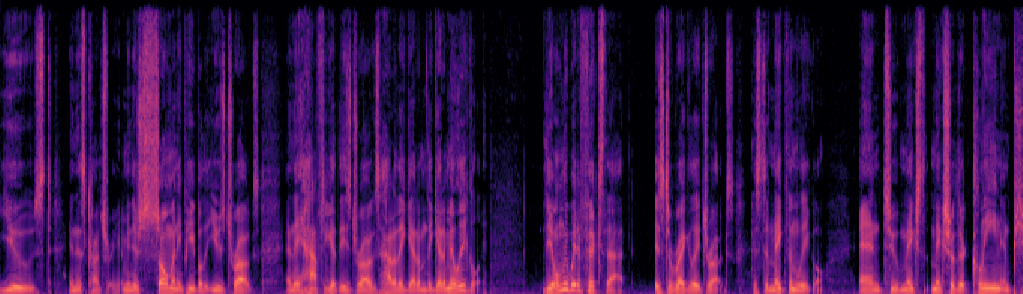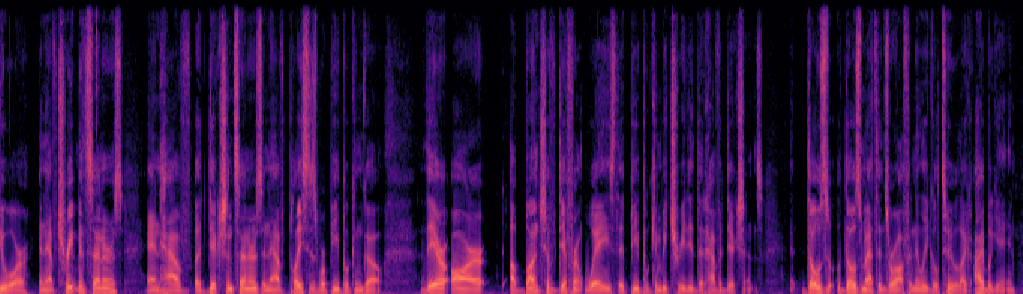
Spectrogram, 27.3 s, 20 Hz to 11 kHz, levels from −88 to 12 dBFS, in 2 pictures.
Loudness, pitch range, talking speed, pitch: -23 LUFS, 105-130 Hz, 200 wpm, 115 Hz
